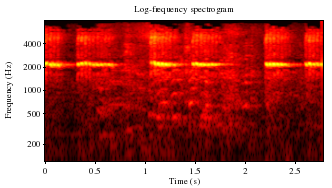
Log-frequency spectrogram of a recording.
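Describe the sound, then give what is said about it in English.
Crickets chirping in a steady, high-pitched trill that swells in repeated bursts roughly every half second, moderately loud, with faint low rumbling underneath. “It's the cricket sound I associate with tripping.”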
